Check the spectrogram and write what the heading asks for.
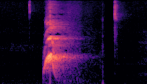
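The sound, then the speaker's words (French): A single sharp dog bark rings out, followed by a couple of faint clicks and otherwise silence. “Euh, désolée, mon chien j'ai puis il fallait que j'arrête mon enregistrement.”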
